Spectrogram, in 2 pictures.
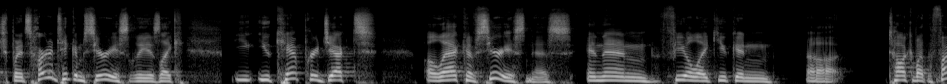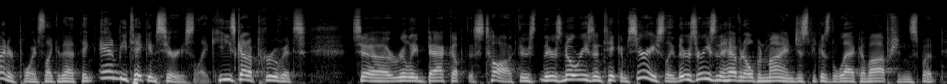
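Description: Nothing stood out as a technical fault on listening to this speech recording.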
